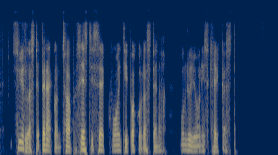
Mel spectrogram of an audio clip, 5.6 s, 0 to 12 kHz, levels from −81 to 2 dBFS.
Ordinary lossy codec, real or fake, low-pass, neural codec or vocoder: Opus, 24 kbps; fake; 7.2 kHz; codec, 16 kHz, 1.1 kbps, Voila-Tokenizer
